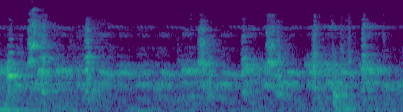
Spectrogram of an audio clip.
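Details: Chukar partridge calling: a rhythmic series of hoarse, clucking notes repeated roughly twice a second. The notes sound soft and somewhat muffled against a low background hiss.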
